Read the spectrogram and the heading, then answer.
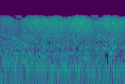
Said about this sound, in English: Well, now for a nice hot shower and then to bed. Well, let me reach behind the curtain here and turn on the water. I'll let it get good and hot.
